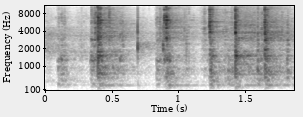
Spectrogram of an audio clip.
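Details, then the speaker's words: Auction-bought generator running: sharp ratcheting clicks in uneven bursts every quarter to half second; owner suspects the recoil starter lacks enough spring to pull back off the flywheel; it also leaks fuel and its on/off switch failed. "sounds sounds like yeah it's just hasn't got enough spring in it to pull it back off the fly wheeel"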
